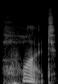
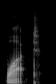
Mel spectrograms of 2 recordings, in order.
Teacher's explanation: World English also required a slight H sound before the W in words that begin with a wh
